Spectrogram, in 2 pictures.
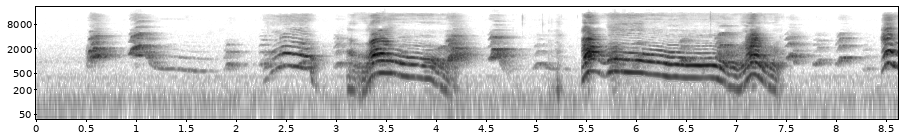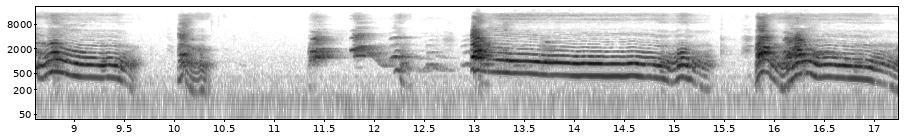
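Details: Two pet sister dogs in a home shared with several dogs, the elder howling back at the younger one's crying: a busy run of swooping yelps and whines, broken by drawn-out howls, one long wavering howl near the end.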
